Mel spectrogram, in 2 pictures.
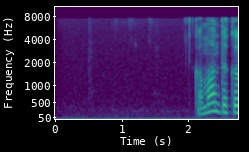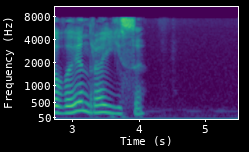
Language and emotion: Russian, neutral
